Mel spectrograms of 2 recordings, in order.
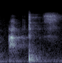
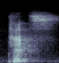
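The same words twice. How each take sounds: First: "pats" split slowly into separate letter sounds; sounded out. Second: Said in the usual way. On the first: Shown as a demonstration. Teacher showing a word to blend, "pats" segmented.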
